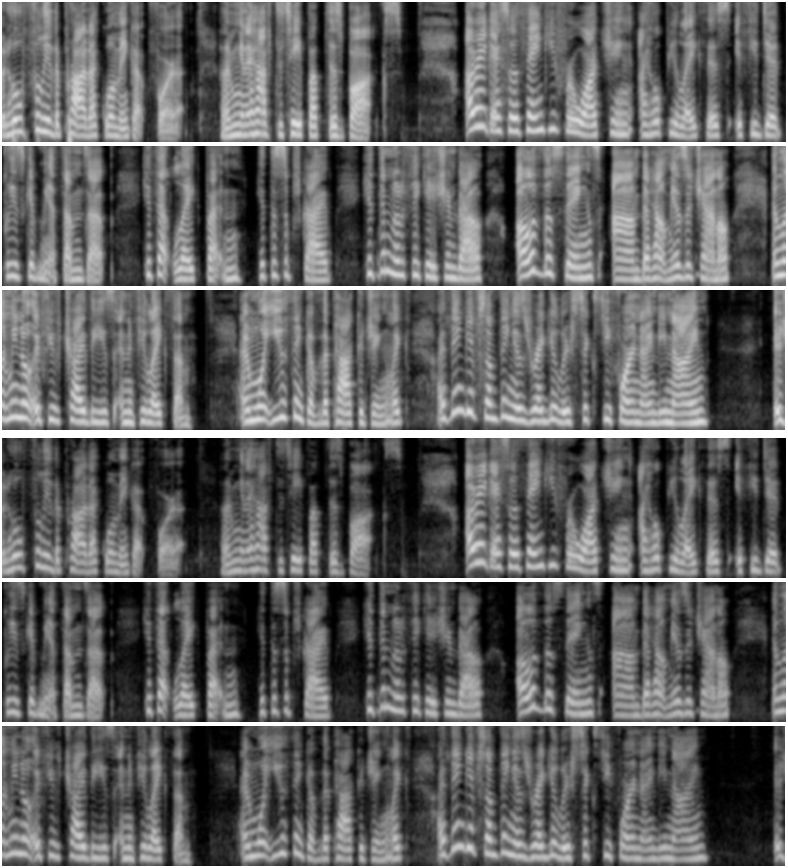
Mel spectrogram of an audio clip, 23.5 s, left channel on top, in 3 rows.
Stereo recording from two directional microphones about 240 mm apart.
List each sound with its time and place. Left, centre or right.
0.0 s speech: left
4.2 s a woman's voice: left
18.0 s a woman's voice: left; by 21.8 s centre
21.8 s speech: left
23.4 s a sound: left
